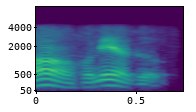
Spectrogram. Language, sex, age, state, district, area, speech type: Assamese, male, 30-45, Assam, Dibrugarh, urban, conversation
